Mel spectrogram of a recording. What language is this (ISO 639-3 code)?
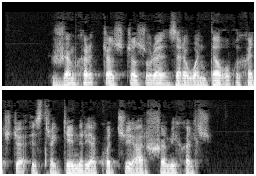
kbd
